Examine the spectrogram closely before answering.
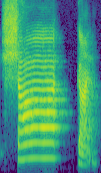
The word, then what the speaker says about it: shotgun: We actually do mark the T here. It's an unreleased T. So, we say shot and we just hold the tongue to the spot where the T starts. We just don't pull it down and we don't release the air. And then we move to the gun.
